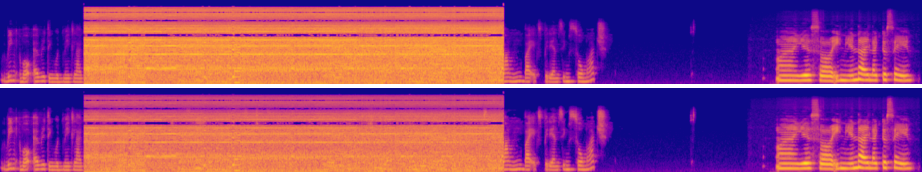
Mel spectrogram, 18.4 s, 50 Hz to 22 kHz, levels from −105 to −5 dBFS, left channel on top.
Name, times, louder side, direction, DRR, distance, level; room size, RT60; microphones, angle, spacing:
voice 1, 0.0-2.9 3.4-12.2 13.8-13.9, right 2 dB, 50° right, 2.6 m, -35 dB
sound 1, 1.7-10.1, left 7 dB, 30° left, 0.6 m, -15 dB
voice 2, 15.5-18.3, right 1 dB, 20° right, 1.8 m, -21 dB
head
